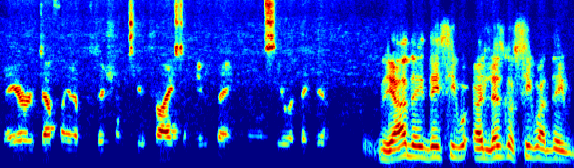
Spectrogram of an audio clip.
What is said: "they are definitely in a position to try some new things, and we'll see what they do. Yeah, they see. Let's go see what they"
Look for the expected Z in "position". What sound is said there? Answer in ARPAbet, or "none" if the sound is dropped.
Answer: Z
